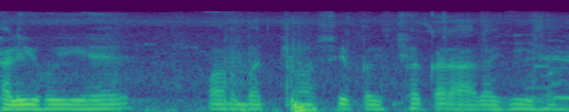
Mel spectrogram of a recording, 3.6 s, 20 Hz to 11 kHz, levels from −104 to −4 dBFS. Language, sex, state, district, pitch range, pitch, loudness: Hindi, male, Uttar Pradesh, Gorakhpur, 120-130 Hz, 125 Hz, -37 LUFS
